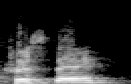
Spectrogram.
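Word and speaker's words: cristae: cellular respiration starting off with this first word pronounced christe and actually the job of this part of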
